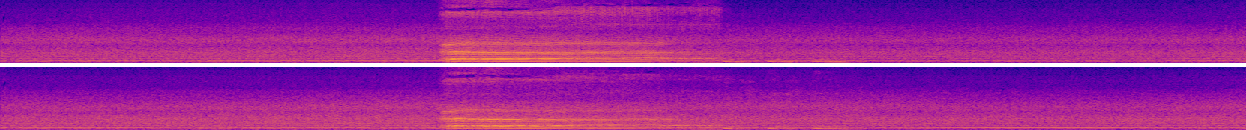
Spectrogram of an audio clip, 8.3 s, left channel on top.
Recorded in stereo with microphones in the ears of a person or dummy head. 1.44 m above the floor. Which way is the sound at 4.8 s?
40° right (ahead or behind).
